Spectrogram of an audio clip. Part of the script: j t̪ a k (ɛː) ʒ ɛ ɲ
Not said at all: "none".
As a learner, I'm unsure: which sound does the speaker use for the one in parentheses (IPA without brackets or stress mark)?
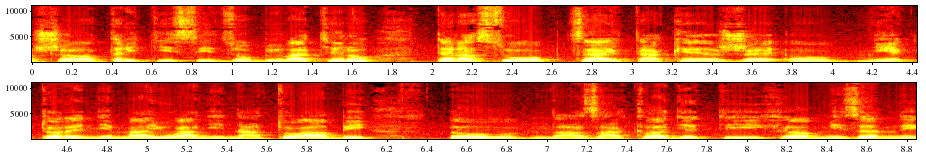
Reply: ɛː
